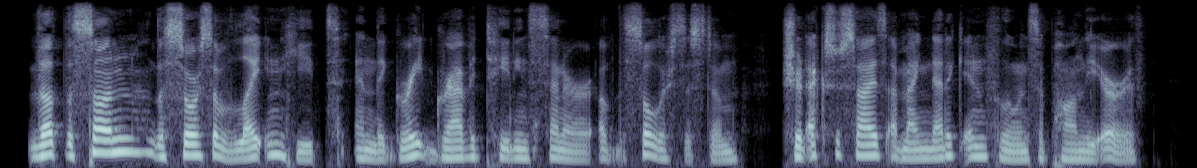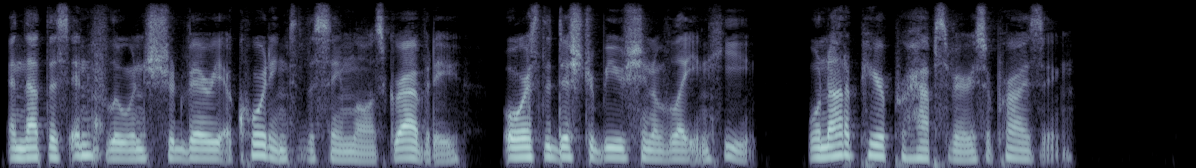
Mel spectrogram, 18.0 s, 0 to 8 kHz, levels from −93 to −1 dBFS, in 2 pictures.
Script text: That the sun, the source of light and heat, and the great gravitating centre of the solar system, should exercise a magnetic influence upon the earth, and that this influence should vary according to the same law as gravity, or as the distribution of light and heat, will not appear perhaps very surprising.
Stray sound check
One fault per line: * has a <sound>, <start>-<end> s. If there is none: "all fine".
all fine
